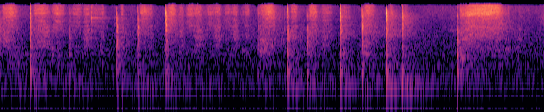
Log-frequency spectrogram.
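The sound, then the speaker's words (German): Handwriting during a physics lecture: a faint run of short, irregular scratchy strokes and taps, with quiet pauses between them and no talking. “also schreiben wir es mal hin”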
